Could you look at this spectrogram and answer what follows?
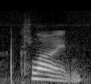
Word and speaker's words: climb: Climb. Now, it doesn't sound like it looks. Now, if this letter, B, is silent, climb.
